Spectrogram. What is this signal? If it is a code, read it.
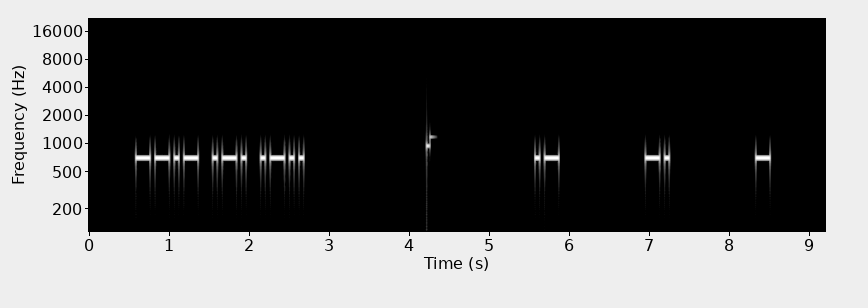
Morse code, heard as a keyed tone, about 20 wpm, spaced as for 10 wpm, 700 Hz. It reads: QRL ANT
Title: Top 20 QSO Elements - 6x Character Spacing - 20wpm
